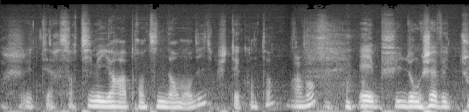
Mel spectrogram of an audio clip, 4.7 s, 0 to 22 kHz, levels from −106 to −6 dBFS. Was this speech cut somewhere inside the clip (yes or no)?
no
